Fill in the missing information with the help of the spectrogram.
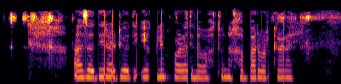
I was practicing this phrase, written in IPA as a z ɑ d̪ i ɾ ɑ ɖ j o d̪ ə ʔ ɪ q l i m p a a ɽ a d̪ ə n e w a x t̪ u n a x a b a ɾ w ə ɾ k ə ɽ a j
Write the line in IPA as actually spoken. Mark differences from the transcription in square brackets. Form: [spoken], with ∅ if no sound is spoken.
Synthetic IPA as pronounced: a z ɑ d̪ i ɾ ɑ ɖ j o d̪ ə ʔ ɪ q l i m p [ə] a ɽ a d̪ ə n [a] w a x t̪ u n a x a b a ɾ w ə ɾ k ə ɽ a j

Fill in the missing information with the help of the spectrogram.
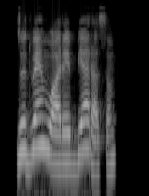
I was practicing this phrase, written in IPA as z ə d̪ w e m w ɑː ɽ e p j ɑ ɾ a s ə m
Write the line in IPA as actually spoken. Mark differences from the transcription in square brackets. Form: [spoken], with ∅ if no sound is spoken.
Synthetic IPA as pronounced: z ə d̪ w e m w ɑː [ɾ] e [b] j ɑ ɾ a s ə m

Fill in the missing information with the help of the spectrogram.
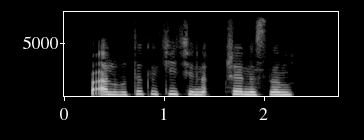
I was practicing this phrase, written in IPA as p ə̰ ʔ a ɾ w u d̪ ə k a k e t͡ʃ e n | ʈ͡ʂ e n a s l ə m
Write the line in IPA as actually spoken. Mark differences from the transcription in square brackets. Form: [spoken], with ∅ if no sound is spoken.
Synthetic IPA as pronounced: p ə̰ ʔ a [l] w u [t̪] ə k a k e t͡ʃ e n | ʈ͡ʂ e n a s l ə m

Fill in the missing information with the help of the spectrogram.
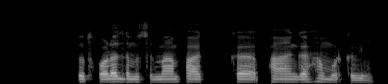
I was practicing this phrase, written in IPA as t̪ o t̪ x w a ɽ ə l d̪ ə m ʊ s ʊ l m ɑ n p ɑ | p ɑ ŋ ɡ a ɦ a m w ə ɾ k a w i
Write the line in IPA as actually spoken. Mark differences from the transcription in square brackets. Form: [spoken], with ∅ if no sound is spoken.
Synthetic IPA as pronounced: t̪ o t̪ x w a ɽ ə l d̪ ə m ʊ s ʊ l m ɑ n p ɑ | p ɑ ŋ ɡ a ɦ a m w ə ɾ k a w i

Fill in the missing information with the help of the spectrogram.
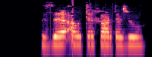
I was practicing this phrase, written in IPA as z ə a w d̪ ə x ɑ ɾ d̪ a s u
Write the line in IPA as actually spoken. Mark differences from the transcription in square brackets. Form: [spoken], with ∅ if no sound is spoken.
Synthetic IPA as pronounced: z ə a w [t̪] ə x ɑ ɾ [t̪] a [z] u

